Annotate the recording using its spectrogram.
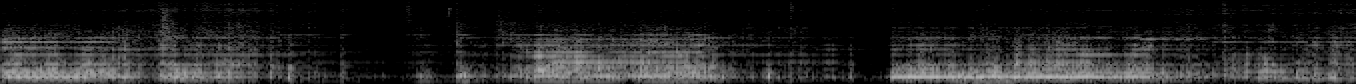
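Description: Church music: a small worship group singing a hymn in phrases of held notes, with two short breaks, about two seconds in and about five seconds in. The sound is thinned and dulled by an over-aggressive noise suppression filter on the stream.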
